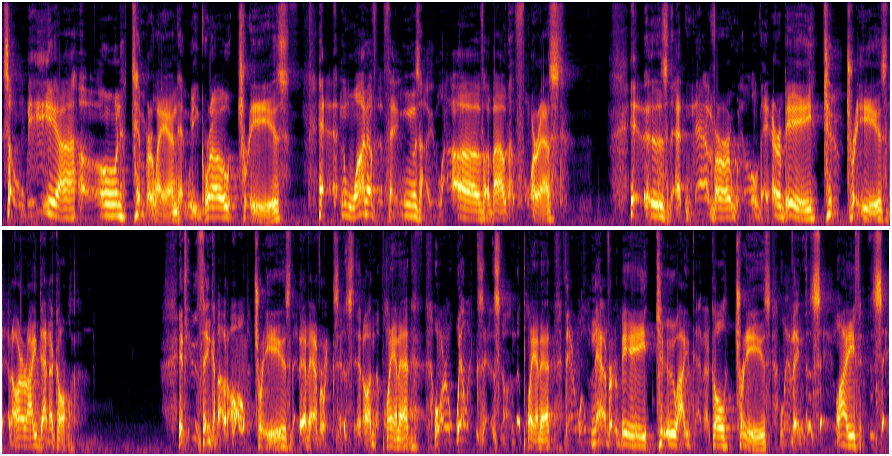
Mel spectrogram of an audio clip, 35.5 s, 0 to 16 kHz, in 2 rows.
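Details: Real adult man with spasmodic dysphonia, a rare voice disorder acquired in 2010, recorded at a 2018 keynote; his throat muscles spasm and contract when he talks, making speaking sometimes difficult, and he notes it is audible. Finding: spasmodic dysphonia.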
